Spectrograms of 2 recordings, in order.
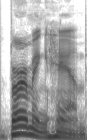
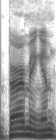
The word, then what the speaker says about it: Birmingham: I speak the Queen's English just like you, and just because I decide to pronounce the H in Birmingham doesn't mean I'm any lesser than you guys.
